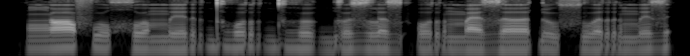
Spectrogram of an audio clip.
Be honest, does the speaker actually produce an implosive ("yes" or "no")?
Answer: yes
